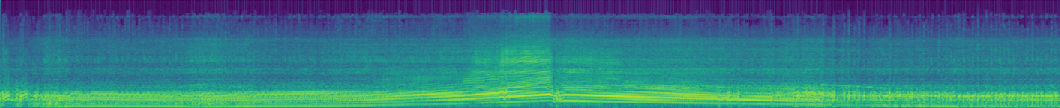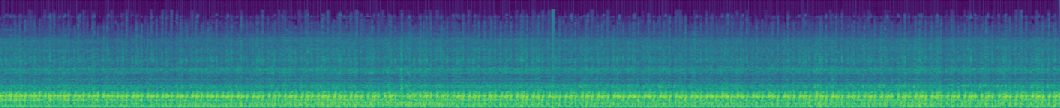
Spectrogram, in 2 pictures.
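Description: Sport motorcycle engine from the rider's seat: running steadily, then revving up in one smooth rise in pitch that peaks about seven seconds in and falls away by about eleven seconds, then back to a steady run in slow traffic.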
